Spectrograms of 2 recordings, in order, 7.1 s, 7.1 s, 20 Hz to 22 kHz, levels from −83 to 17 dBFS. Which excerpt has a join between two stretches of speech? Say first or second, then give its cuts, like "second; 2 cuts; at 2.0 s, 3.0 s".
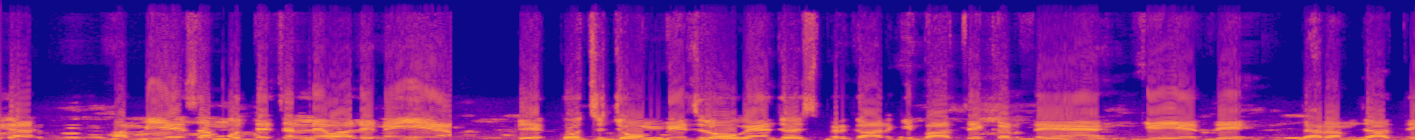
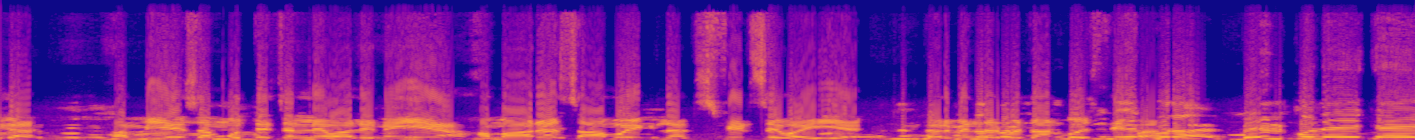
first; 1 cut; at 2.2 s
